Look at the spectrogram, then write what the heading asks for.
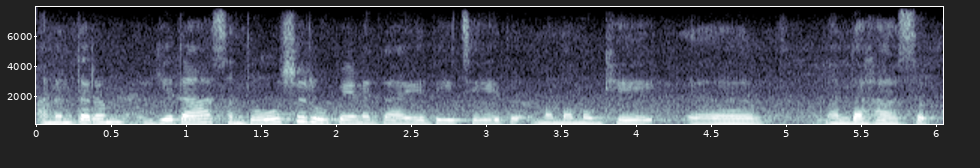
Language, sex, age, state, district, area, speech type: Sanskrit, female, 30-45, Kerala, Ernakulam, urban, spontaneous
